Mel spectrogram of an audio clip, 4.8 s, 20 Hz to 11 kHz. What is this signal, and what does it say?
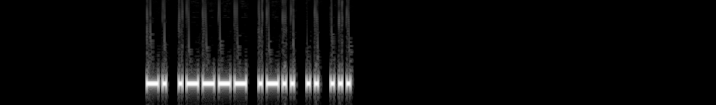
Morse code, heard as a keyed tone, about 46 wpm, 700 Hz. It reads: N1LIS
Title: USA Call Signs - 5 Characters - Repeated 3x - 45wpm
